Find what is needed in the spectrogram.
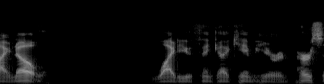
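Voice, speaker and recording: At a moderate pace, a man speaks in a raspy, put-on character voice. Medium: read story. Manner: haughty, commanding.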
